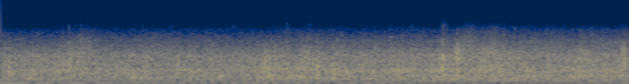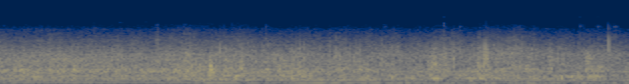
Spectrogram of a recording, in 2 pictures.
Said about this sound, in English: Helicopter. By the time you hear them. Yeah. They're gone. Well, here's a helicopter.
